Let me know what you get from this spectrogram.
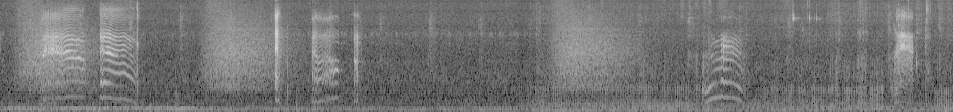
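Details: A talkative domestic cat gives a series of meows: several rising-and-falling harmonic calls early on, short bursts around the middle, and another arched meow later, with quiet indoor background between calls.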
